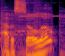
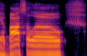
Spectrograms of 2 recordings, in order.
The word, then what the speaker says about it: Abasolo: to you man uh you pronounce my name correctly i get a lot of people that say abolo obo yeah i've heard them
